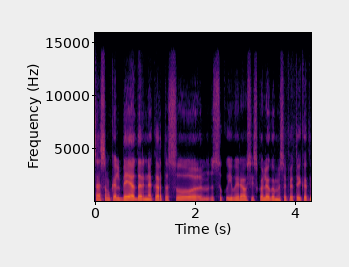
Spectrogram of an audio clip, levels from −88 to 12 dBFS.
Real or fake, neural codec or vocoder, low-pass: fake; autoencoder, 48 kHz, 32 numbers a frame, DAC-VAE, trained on Japanese speech; 14.4 kHz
